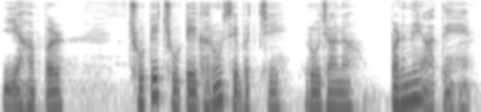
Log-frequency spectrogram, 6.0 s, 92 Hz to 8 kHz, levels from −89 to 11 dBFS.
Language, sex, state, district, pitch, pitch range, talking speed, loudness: Hindi, male, Uttar Pradesh, Muzaffarnagar, 105 Hz, 100-125 Hz, 110 wpm, -33 LUFS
